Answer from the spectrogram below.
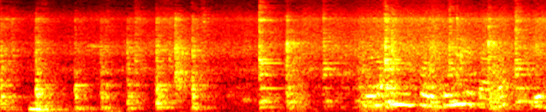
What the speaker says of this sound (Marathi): याला परतून घेतले कांद्याला थोडं आणि याच्यात आलं आलं लसूण जी पेस्ट केली होती ती टाकून देते आणि शिमला मिरची जी बारीक करून घेतली ती टाकते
